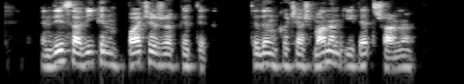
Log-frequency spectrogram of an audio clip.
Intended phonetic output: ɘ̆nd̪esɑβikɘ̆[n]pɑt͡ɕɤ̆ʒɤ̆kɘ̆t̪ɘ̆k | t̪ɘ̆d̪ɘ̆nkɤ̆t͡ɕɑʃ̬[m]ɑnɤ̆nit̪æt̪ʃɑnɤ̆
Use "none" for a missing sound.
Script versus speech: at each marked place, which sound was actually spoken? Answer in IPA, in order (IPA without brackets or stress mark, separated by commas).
n, m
